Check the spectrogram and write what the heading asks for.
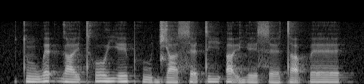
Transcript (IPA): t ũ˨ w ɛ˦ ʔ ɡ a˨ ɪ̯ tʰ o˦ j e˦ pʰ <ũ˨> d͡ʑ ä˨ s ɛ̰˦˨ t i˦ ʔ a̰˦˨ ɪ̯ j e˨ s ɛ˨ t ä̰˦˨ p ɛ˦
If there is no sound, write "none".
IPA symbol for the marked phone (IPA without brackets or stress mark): u˨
